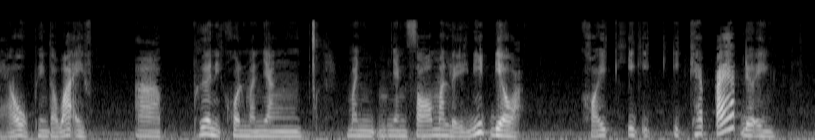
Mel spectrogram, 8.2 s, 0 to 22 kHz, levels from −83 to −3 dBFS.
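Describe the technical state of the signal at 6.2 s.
Right at 6.21 to 6.27 s there's an AAC frame loss with concealment. Around 40 ms of coded audio, which fits a couple of dropped frames, went missing, and the decoder patched the hole from the last good spectrum. So you get a brief smeared, noisy, phasey blip rather than a clean gap.

Underneath that, the whole stretch has that rough, grainy quality with noise creeping between the harmonics and a thin, somewhat synthetic top end. That's likely low-delay AAC compression, AAC-ELD, at a rate that sounds like roughly 32 kbps. At that rate there just aren't enough bits to code the voice's harmonics cleanly.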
